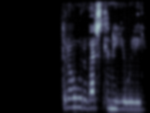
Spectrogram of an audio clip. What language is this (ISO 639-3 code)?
isl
